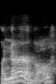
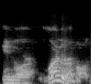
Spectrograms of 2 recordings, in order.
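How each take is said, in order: First: "vulnerable" as vul-NER-able; wrong-syllable stress. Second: "vulnerable" as VUL-nerable, first syllable stressed; natural stress. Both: Shown as a demonstration. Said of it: "not vulnerable".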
